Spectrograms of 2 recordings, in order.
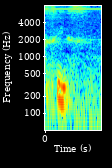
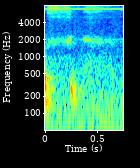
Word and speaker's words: six: So ce was the best one to come up with cease. So cease. So not cement ce like how it is here in brackets.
